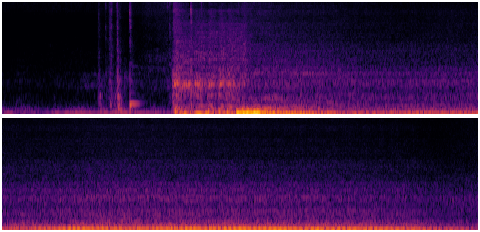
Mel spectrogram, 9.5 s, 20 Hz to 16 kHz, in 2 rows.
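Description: Toyota Blade Master's 3.5-litre V6 being started. A few clicks come about a second in, then the engine cranks briefly and catches with a rev flare. It settles into a steady idle around 1,000 rpm.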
